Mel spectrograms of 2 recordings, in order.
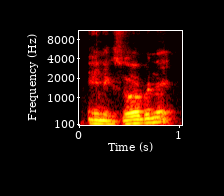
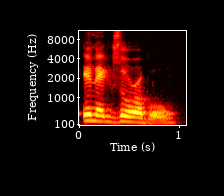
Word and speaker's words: inexorable: Inexorbinate. No, in I think it's inexorable. Inexorable.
